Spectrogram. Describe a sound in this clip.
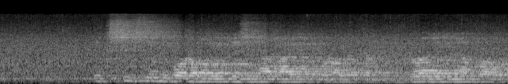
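A man chants in a steady sung voice through a microphone, in a reverberant hall.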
